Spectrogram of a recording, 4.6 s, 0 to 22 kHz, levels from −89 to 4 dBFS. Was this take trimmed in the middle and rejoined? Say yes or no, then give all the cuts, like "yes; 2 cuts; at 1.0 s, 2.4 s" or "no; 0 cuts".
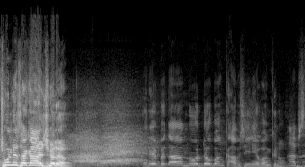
yes; 1 cut; at 2.1 s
